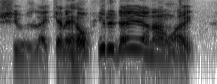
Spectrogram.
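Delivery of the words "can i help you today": put-on broken-English accent, very high voice. Retelling how the lady greeted him while he looked at watches, broken foreign accent. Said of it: "in her broken accent of whatever country".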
